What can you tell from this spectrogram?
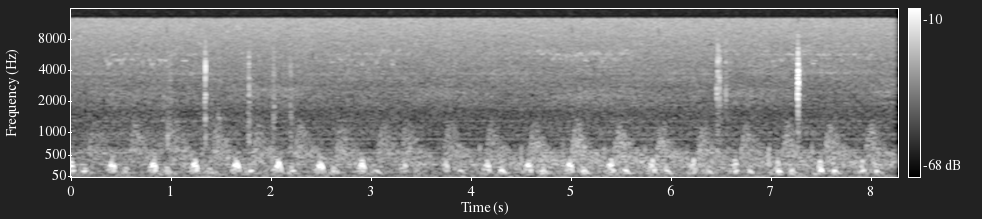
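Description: Fast fetal heartbeat from an ultrasound scan: a soft, even pulse about two and a half beats a second.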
